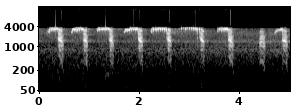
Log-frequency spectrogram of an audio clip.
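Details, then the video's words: Lesser spotted eagle calling in the morning in Estonia on 9 June 2011: a steady series of high, sharply falling yelps, about two per second, each slurring downward, with a faint steady tone behind. "Lesser Spotted Eagle Estonia - Talking in the morninig"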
